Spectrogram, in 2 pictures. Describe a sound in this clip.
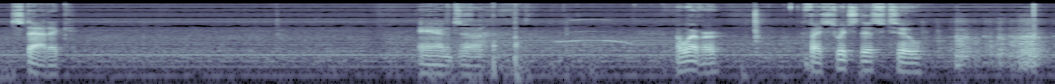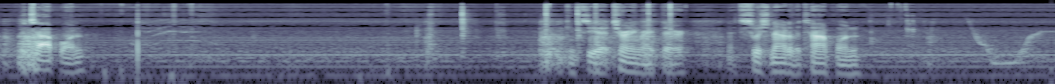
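A radio knob clicks as it is turned.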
